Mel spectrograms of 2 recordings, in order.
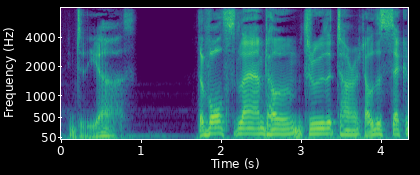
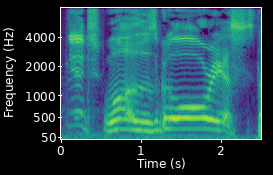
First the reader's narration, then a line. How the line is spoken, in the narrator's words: the hunter roared, beak clacking excitedly as the battle thrill of the simulated death ebbed away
